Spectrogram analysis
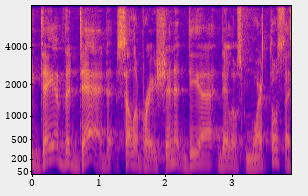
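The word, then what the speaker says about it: Día de los Muertos: It, of course, Halloween weekend, but it is also the Day of the Dead celebration, Dia De Los Muertos.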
